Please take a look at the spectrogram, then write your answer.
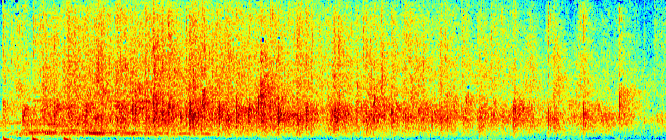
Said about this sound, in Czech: Eh, zeptám se, kdo jste na tomhle kempu úplně poprvé v životě? Wow, pojďme jim zatleskat.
